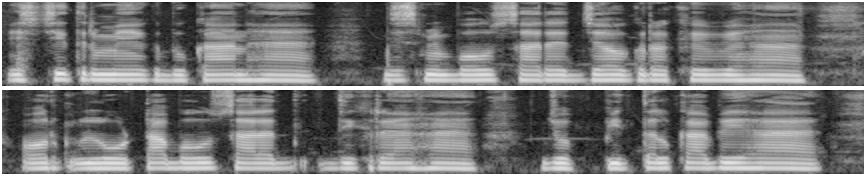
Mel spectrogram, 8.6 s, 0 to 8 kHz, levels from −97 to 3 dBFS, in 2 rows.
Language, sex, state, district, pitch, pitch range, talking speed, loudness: Hindi, male, Jharkhand, Palamu, 140 Hz, 140-145 Hz, 175 wpm, -15 LUFS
